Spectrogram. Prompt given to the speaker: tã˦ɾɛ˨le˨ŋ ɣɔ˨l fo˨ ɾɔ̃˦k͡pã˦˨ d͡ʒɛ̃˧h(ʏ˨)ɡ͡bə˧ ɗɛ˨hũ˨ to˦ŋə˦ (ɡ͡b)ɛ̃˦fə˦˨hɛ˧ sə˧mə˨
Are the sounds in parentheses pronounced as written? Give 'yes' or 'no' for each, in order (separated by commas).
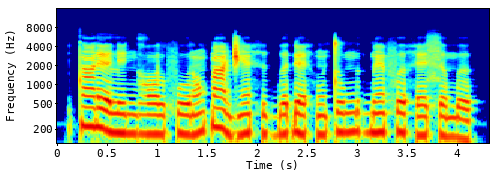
no, yes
